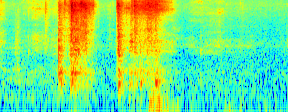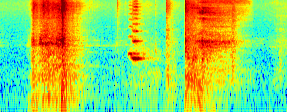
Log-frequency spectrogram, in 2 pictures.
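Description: Handling sounds of a foil-lined metal sheet pan being moved and set down on a gas stovetop: a few short scraping and rustling noises, the loudest about five seconds in with a sharp clack, and a brief squeak just after.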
